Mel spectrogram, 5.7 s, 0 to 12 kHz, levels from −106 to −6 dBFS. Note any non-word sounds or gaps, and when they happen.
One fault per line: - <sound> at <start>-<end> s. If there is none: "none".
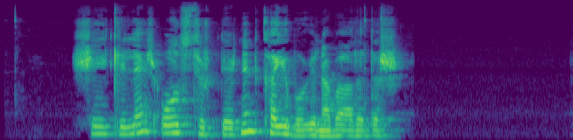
none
